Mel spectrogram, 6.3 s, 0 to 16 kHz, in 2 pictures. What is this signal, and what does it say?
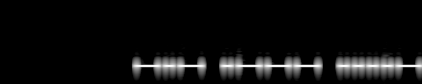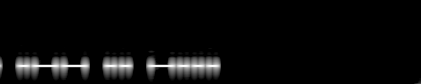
Morse code, heard as a keyed tone, about 24 wpm, 700 Hz. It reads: KJ4WIB
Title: Speed Racing - USA 2x3 Call Signs 22wpm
